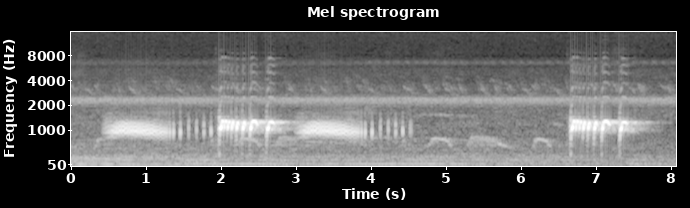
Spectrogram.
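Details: Local zebra dove in active song, noted for provoking rivals: short bursts of fast rolling coos alternating with long smooth humming tones, some faint softer notes between, and a steady high whine throughout.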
